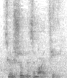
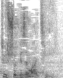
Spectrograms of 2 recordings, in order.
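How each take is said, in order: First: It is spoken in a whisper. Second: It is spoken in a normal full voice. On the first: It is meant to be kept secret. "whispered into your ear" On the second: It is harmless and may be repeated. "he didn't just say it like that"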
